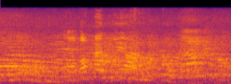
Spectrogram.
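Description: Girls' voices chattering.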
